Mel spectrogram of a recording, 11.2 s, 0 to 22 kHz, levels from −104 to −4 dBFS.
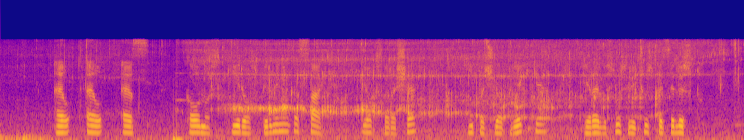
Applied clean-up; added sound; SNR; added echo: none; Fill (with liquid); 4 dB; none.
